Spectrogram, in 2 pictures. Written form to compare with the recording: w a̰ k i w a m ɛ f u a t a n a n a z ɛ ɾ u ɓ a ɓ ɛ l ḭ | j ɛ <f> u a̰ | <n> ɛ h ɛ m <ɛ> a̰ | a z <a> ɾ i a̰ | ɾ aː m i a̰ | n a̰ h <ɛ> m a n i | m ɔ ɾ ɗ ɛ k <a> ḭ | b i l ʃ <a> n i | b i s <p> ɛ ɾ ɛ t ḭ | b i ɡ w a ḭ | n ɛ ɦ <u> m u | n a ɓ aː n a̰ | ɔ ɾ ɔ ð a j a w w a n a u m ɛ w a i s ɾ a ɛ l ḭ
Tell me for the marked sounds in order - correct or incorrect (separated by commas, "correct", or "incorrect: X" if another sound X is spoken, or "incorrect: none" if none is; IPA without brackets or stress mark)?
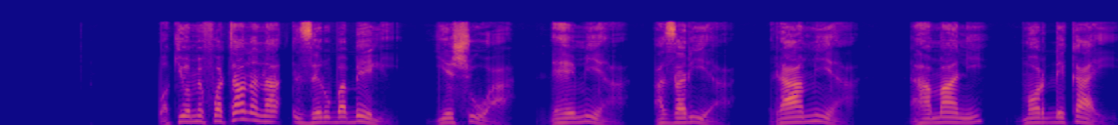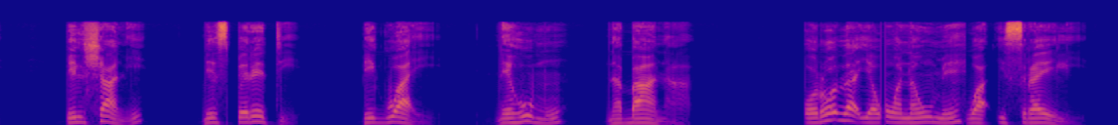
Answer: incorrect: ʃ, correct, incorrect: i, correct, incorrect: a, correct, correct, correct, correct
